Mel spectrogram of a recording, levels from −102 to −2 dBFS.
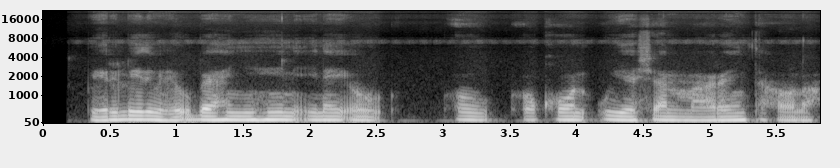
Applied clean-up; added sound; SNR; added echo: none; none; none; none.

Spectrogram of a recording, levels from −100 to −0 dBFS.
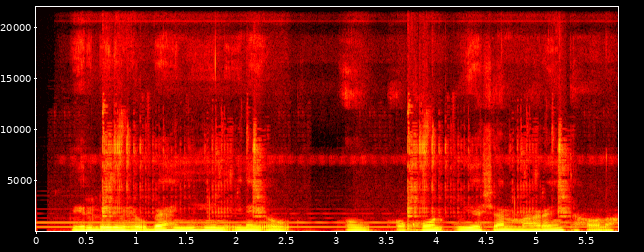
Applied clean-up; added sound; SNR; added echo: none; Fart + Wind instrument, woodwind instrument; 17 dB; none.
